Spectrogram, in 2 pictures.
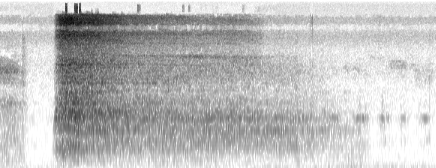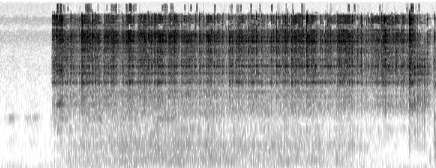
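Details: A long exhalation, a pause, then a sustained slow airy inhalation through an incentive spirometer mouthpiece, by a woman with mixed connective tissue disease during a major flare-up, doing lung-expansion breathing; incentive spirometer breathing.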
